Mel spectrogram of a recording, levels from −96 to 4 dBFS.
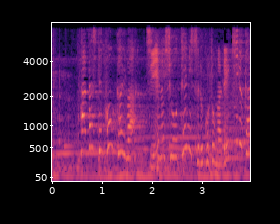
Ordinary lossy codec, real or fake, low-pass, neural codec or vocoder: none; real; 7.2 kHz; none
